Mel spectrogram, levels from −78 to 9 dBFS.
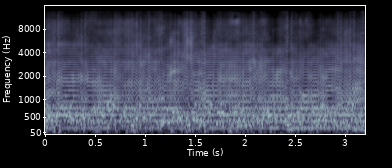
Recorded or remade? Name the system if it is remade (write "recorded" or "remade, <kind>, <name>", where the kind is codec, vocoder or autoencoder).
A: remade, vocoder, Vocos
